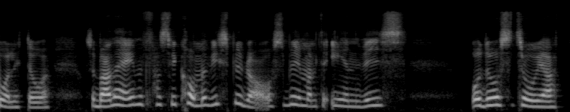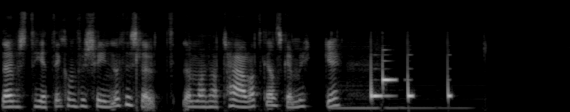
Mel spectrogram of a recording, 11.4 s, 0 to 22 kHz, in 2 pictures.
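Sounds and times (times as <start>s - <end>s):
speech: 0.0s - 4.1s, 4.7s - 9.4s
mobile phone vibrating: 9.0s - 10.6s.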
